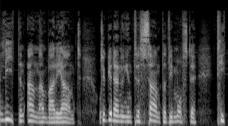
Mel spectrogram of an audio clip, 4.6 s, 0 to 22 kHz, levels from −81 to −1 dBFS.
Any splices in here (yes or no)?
yes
